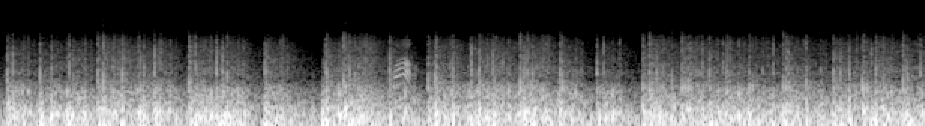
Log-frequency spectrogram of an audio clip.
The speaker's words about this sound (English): Maybe some fireworks in the air. How about fireworks? Where's the fireworks?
